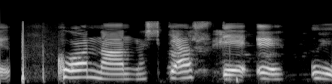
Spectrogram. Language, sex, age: Icelandic, female, 7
